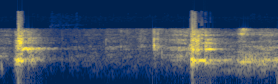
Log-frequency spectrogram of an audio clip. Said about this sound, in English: I hear a lot of barking. Did you say Timmy was a collie? Yes.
